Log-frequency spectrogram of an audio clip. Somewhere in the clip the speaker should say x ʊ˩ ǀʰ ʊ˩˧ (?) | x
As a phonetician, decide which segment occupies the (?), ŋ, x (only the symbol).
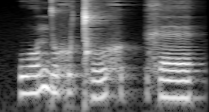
x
